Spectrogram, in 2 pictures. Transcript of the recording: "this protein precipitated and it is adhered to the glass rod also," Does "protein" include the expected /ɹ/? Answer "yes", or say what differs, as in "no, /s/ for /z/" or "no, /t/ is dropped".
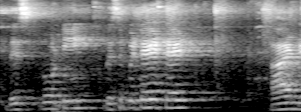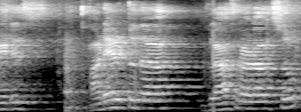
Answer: yes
